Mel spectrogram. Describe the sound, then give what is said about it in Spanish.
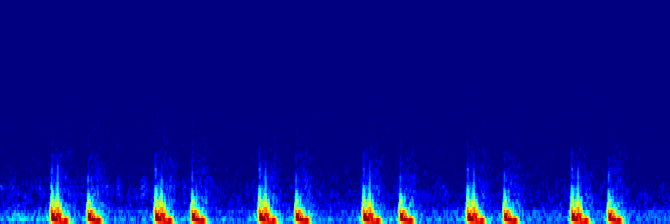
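A steady heartbeat heard through a stethoscope diaphragm at the left lateral sternal border: paired low thumps, lub-dub, repeating about six times at an even resting pace, with a faint hum between beats and no talking. “Con el diafragma, oye.”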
